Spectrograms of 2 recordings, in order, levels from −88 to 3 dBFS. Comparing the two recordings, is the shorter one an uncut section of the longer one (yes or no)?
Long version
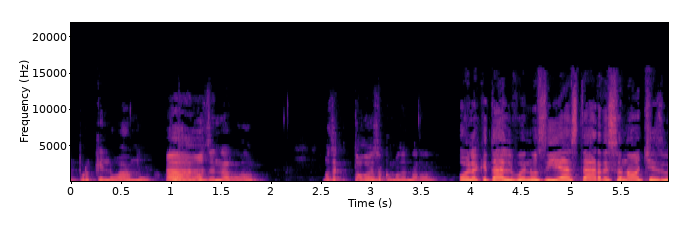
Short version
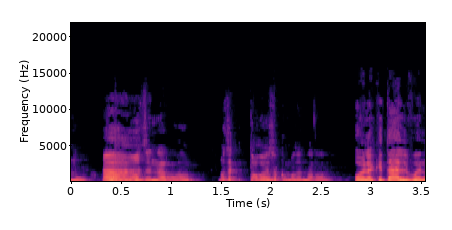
no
